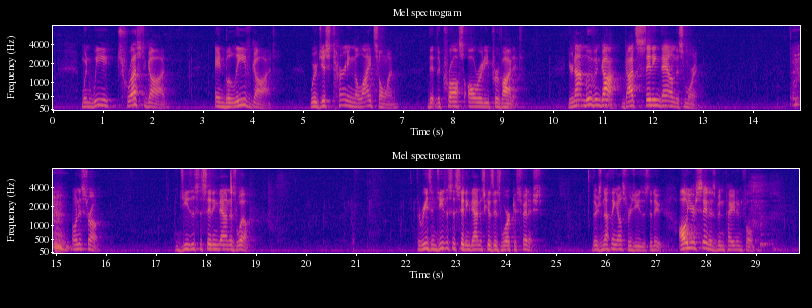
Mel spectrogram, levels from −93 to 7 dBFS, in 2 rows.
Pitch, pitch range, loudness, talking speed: 140 Hz, 120-160 Hz, -34 LUFS, 125 wpm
